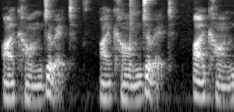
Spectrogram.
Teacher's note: can't is a combination of can plus not. So that is a content word and we must stress it and we can't make it weaker.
